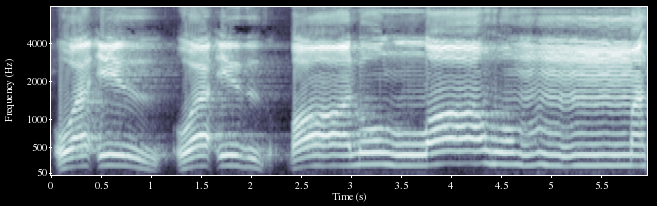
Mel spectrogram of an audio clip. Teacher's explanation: kita tahan karena dia bertasydid. Mim bertasydid itu disebut gunnah musyaddadah, sehingga kita dengungkan.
